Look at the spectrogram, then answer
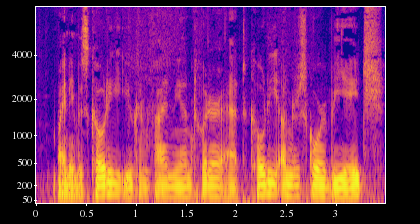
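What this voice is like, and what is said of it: Throaty, sick-sounding voice. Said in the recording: “I've got a good radio voice today because I'm sick... the throatiness you're bringing here”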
